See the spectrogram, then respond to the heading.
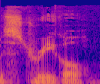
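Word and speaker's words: Strigl: Striegel, my last name is spelled S-T-R-I-G-L. M-S-T-R-I-G-L.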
